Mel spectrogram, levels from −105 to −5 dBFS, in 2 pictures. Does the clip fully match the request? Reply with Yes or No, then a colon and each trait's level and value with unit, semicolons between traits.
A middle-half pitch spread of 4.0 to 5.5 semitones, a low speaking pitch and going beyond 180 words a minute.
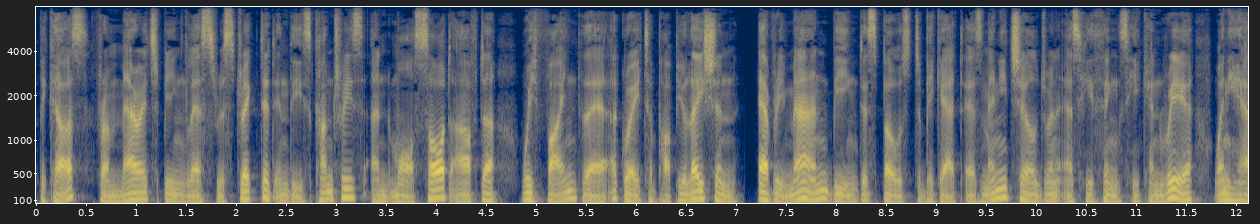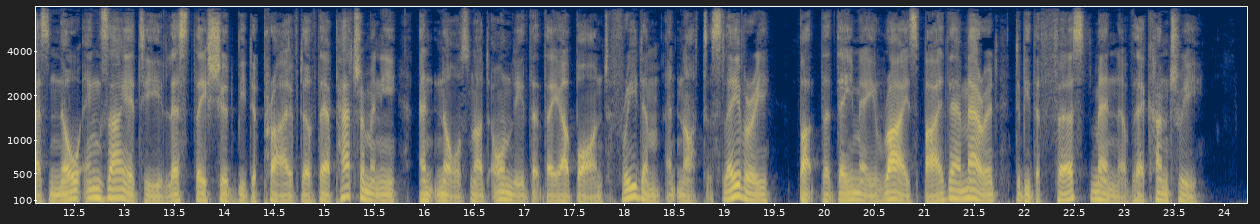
Yes: average, 4.9 semitones; very low, 95 Hz; average, 190 wpm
